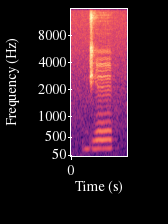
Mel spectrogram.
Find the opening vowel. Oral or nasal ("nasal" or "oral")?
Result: nasal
